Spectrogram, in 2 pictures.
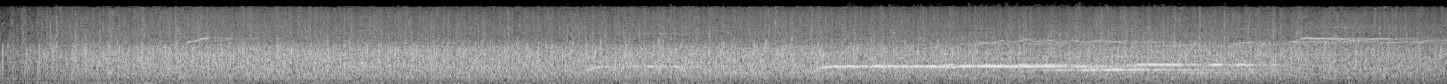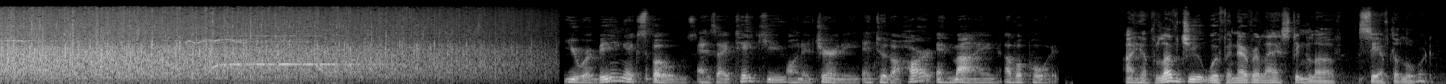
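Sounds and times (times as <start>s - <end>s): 
audience applause for guests: 0.0s - 20.1s
speech: 20.5s - 28.9s.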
